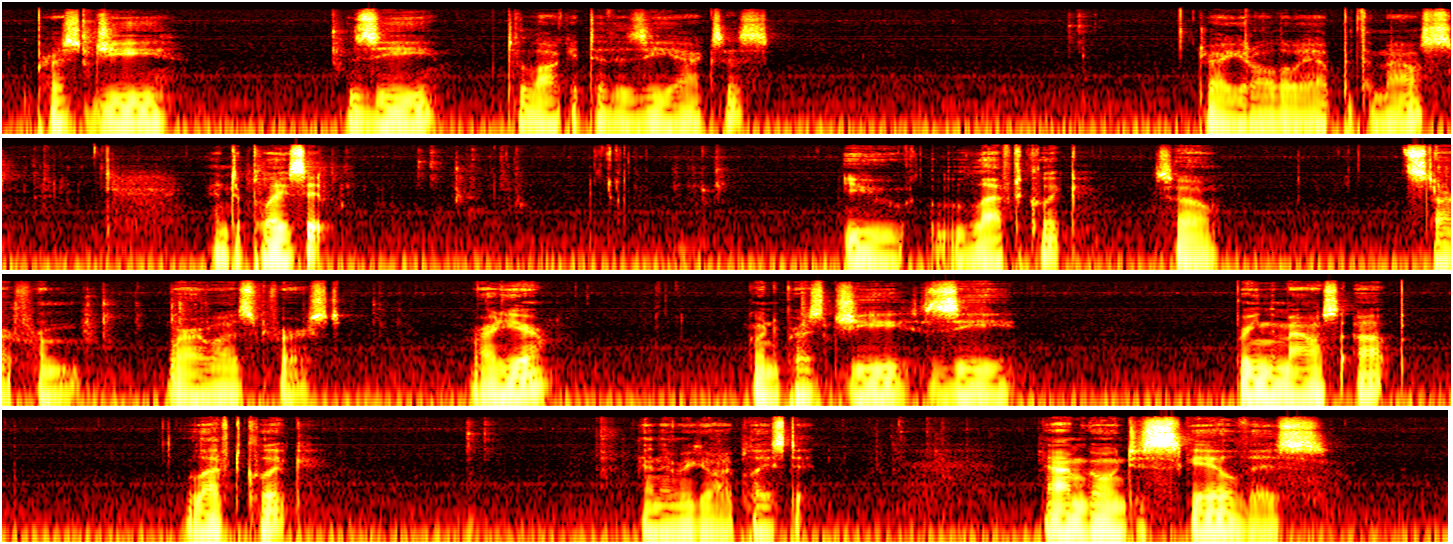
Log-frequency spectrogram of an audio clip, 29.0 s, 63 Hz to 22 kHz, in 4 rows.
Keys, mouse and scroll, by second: 0.3 g, 8.7 g, 10.6 g, 14.4 ctrl+z, 18.4 g, 24.6-26.1 drag, 26.2-28.9 middle drag.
